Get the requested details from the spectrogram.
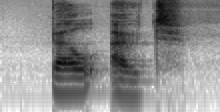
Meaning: inflection of uitpuilen: 1. first-person singular present indicative 2. second-person singular present indicative 3. imperative
- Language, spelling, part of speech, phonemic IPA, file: Dutch, puil uit, verb, /ˈpœyl ˈœyt/, Nl-puil uit.ogg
